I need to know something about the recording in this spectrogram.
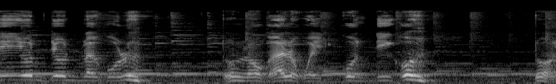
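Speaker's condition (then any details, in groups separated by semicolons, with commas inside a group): Cerebral palsy; uses wheelchair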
